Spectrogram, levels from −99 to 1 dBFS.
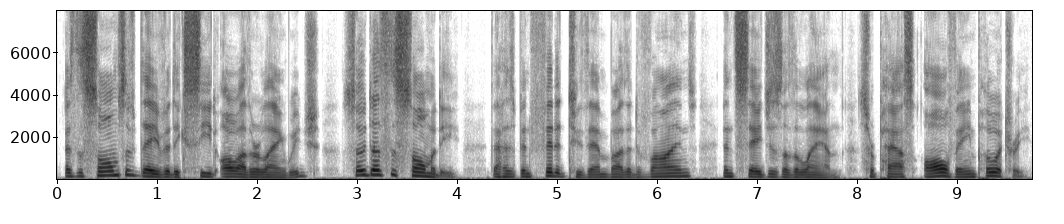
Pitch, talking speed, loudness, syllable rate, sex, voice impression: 135 Hz, 190 wpm, -18 LUFS, 5.1 syllables/s, male, very masculine, very adult-like, very middle-aged, thick, slightly tensed, slightly powerful, bright, slightly soft, clear, fluent, slightly raspy, cool, intellectual, slightly refreshing, sincere, very calm, mature, friendly, reassuring, very unique, slightly elegant, wild, slightly sweet, lively, kind, slightly light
